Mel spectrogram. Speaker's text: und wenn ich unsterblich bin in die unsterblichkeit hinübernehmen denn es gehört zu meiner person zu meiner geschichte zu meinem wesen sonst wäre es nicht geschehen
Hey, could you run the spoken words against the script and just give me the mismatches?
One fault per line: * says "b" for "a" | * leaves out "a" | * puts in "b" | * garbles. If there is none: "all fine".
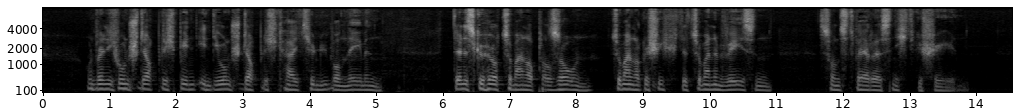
all fine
